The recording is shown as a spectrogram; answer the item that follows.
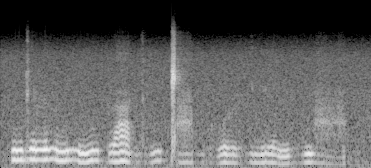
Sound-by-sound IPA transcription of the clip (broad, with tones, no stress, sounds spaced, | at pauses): ŋ ɡ i˦˥ ɭ ɨ˧˥˧ m i˥˨ m ɨ˥˨ p ɭ a˧˥˧ ɡʱ i˧˥˧ ǁ a̤˦˥ bʱ u˧˥˧ ɭ i̤˧˥˧ lʲ e˥˨ l n i̤˦˥ m a̤˥˨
